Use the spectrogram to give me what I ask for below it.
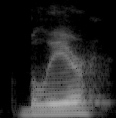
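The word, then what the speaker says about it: Bleier: How do you pronounce that, Grumpy? Bleer.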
